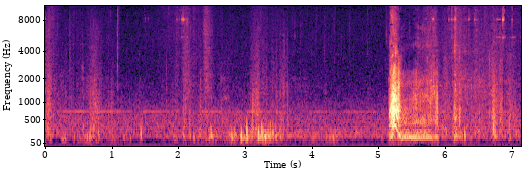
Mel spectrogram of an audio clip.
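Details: Soft Coated Wheaten Terrier at play with a stick in snow; quiet shuffling and crunching steps for five seconds, then one loud bark followed by softer scuffling.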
